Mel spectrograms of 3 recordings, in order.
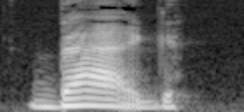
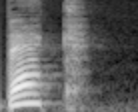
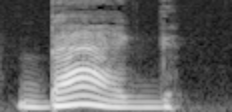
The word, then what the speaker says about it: bag: B, A, G이니까 bag. 이렇게 발음을 하셔야지. back. 이렇게 하시면 등 혹은 뒤라는 단어를 발음하시게 되는 거죠. bag. 끝소리에 더 유의를 해 주셔야 되겠습니다.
